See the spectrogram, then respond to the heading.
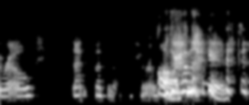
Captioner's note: laughing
